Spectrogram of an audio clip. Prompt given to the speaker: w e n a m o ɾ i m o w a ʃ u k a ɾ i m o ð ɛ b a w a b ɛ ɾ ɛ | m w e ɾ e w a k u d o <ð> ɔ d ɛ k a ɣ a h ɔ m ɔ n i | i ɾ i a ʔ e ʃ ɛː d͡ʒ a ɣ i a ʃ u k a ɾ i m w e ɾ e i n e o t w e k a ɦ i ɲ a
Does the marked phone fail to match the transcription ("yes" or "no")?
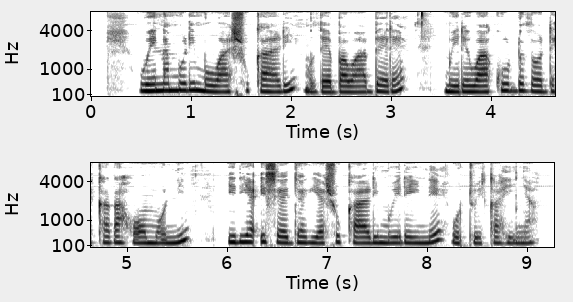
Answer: no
